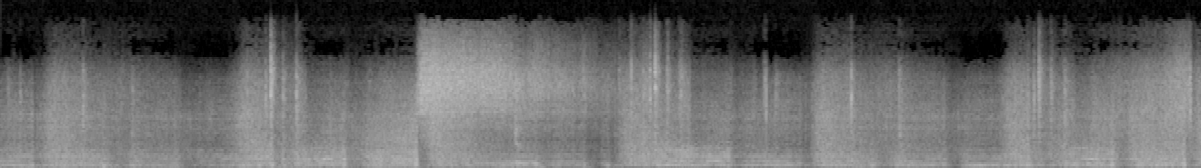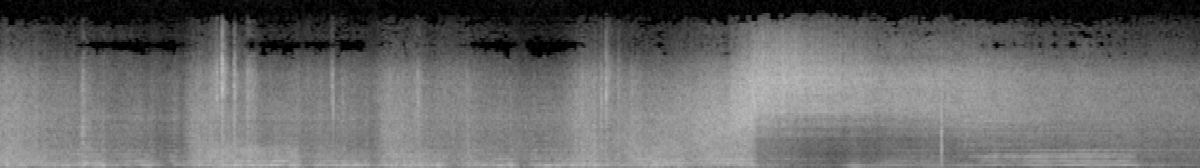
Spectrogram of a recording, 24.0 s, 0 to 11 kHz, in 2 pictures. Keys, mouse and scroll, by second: 1.0-1.7 typing, 1.8 Return, 4.0 ctrl+click, 11.2-14.4 typing, 20.2 typing, 22.4 Return.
